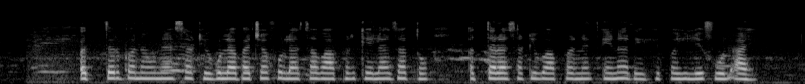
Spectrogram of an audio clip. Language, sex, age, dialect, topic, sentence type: Marathi, female, 18-24, Northern Konkan, agriculture, statement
